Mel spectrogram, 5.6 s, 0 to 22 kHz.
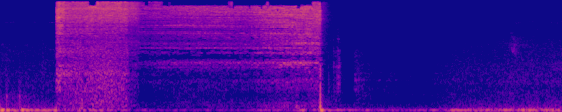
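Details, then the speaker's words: Air-powered vacuum pump on A/C gauges while zeroing them, during 1991 Buick LeSabre R-12 to R-134a retrofit: sharp loud air hiss for a couple of seconds settling into quiet low rush; drawing down normally. "So, this thing runs off air pressure. So, as soon as I plug this in, you're going to hear this thing suck down."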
